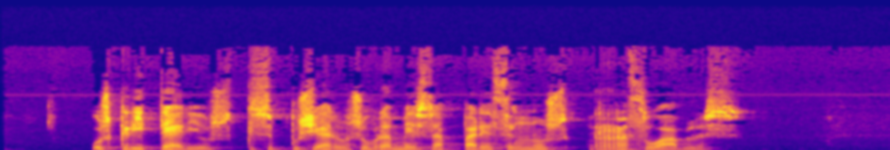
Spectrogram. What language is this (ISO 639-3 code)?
glg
